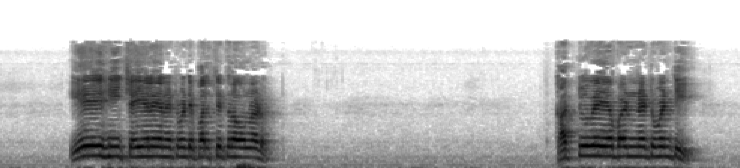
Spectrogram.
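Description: An elderly man sings in a steady, drawn-out chant close to a microphone.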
